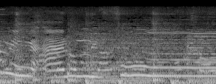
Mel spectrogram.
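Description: Background music with a sung voice: the voice glides up and down, then holds one long note from about halfway through.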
